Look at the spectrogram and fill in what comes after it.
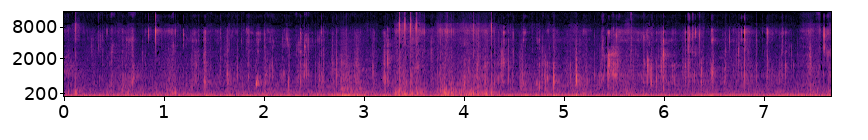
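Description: A person biting and chewing a soft cream cake, picked up close on a lapel microphone: a steady run of small mouth clicks and smacks.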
